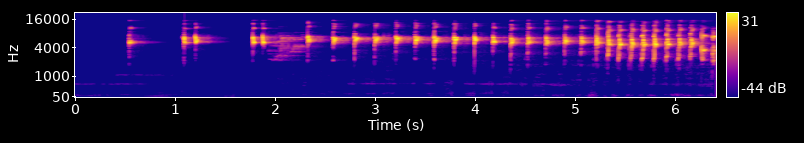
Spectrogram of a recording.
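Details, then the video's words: Lovebird delivering a long trill said to spur other lovebirds to sing: a few separate high chirps, then a fast run of sharp, ringing notes that speeds up toward the end. "LOVEBIRD LOYO DIJAMIN JADI SEMANGAT BUNYI LAGI, Setelah Mendengar Suara Burung Lovebird Satu Ini"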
